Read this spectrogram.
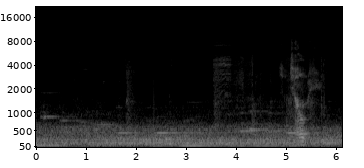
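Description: A middle-aged man speaks in a low, calm voice.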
